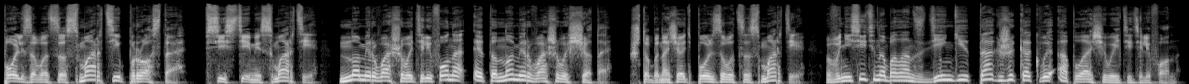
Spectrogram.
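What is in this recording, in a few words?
instruction, Russian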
